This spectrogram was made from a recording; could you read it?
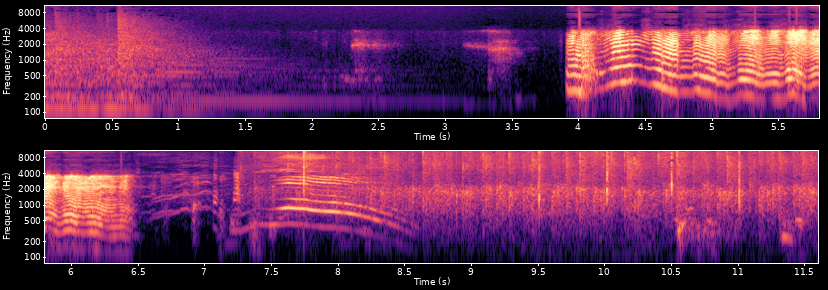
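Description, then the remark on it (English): A girl makes a loud, buzzing fart noise with her mouth lasting about two seconds with a wavering, fluttering pitch, followed by an outburst of laughter and clapping. A low, droning sound is heard briefly at the start. “Like, she says more with her fart than she does with her actual voice.”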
